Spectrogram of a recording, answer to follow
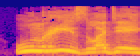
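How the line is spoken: Shout. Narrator (Russian): крикнул султан

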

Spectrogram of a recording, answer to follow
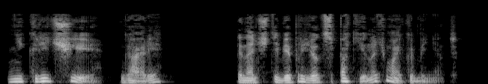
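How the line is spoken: Calm. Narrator (Russian): спокойно произнес Дамблдор

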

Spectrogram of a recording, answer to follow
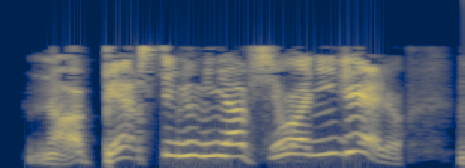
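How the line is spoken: Shrill squeal. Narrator (Russian): взвизгнул Борис Ильич

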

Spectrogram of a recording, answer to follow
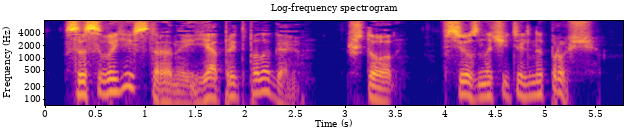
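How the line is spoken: Calm. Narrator (Russian): спокойно заговорил Аджудан

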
